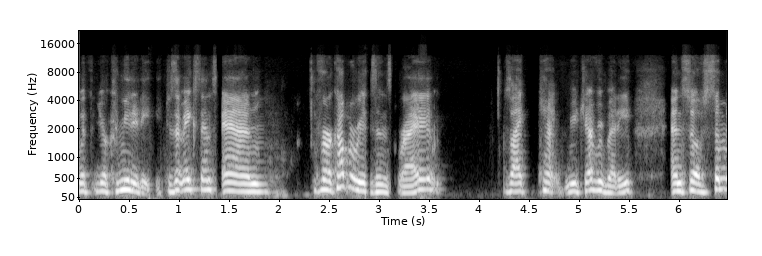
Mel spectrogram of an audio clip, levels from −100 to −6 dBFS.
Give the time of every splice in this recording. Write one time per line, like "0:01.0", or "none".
0:01.4
0:03.1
